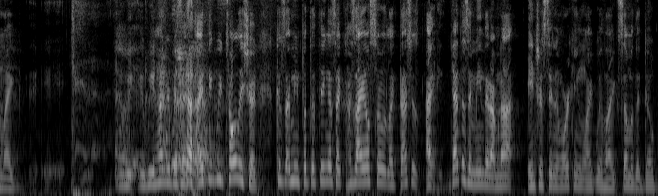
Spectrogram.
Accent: United States; man, I've been born and raised here. And, like, I want to make that thing that feels in between. Like, I'm American and I'm Mexican.

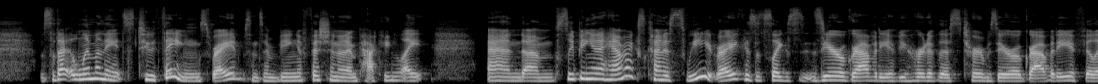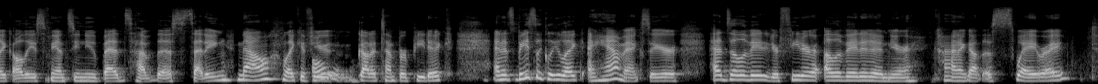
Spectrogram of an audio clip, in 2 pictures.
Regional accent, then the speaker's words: Pacific Northwest, United States; So most of y'all know I'm from the Pacific Northwest

